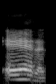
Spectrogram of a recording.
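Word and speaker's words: Héracles: né mas o nome a pronúncia correta do nome do nome dele é do Herói grego seria era aqui né E era que não é o Hércules né era Filho de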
